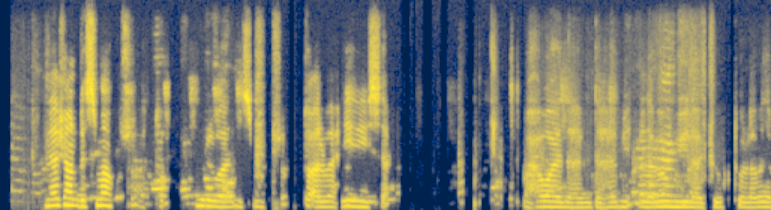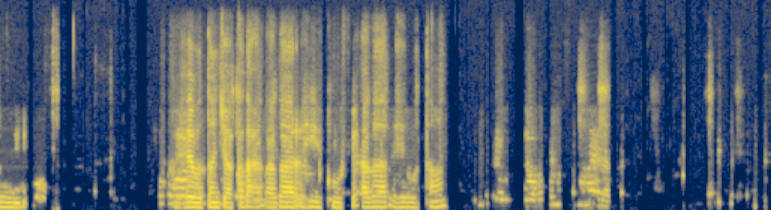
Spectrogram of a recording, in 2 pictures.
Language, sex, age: Somali, male, 18-24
